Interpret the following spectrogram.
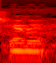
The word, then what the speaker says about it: Kemet: Ancient Egyptians referred to their homeland as Kemet, conventionally pronounced as Kemet.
